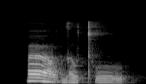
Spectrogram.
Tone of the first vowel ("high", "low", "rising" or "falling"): falling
